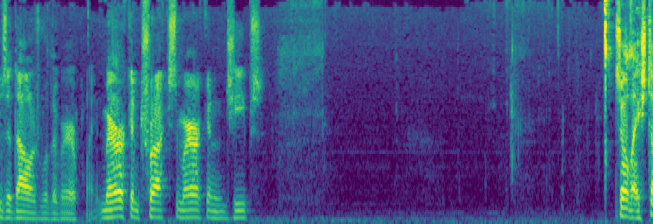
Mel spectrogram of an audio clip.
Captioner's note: drinks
